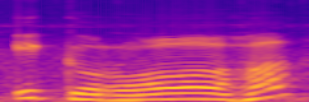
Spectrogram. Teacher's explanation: इक्राह हमज़ा को नरमी से पढ़ेंगे क्योंकि ये हमज़ा है, आइन नहीं।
